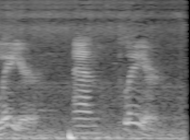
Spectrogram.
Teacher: a glide from one vowel to another and then to a third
